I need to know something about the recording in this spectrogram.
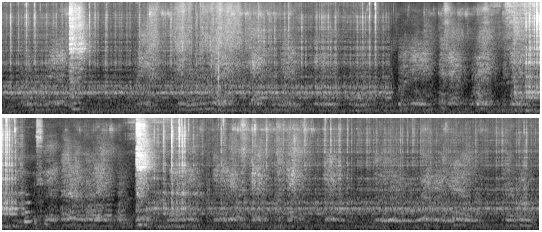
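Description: Thin stream of water trickling from a kitchen faucet into a stainless steel sink, with a couple of brief louder noises about a second in and again about ten seconds in.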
